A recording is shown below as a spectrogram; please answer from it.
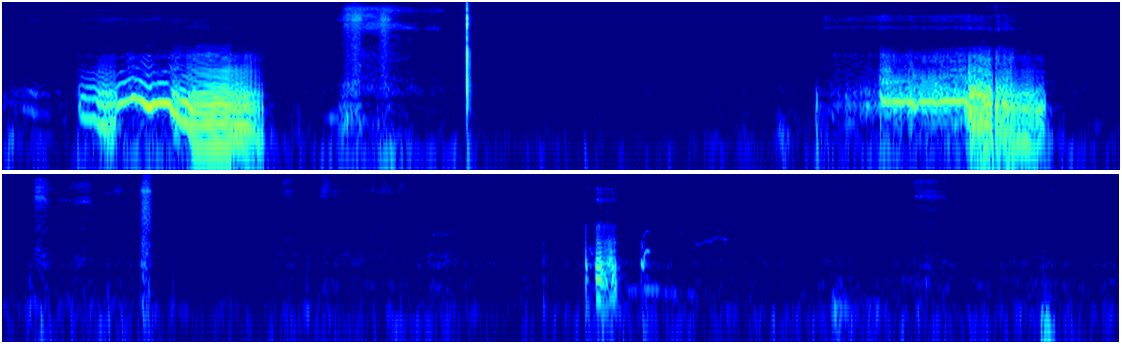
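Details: Male pug asleep indoors on a lazy morning, giving two long buzzy snores about five seconds apart, the first followed by a short snort, with soft clicks and rustles in the quiet gaps.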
